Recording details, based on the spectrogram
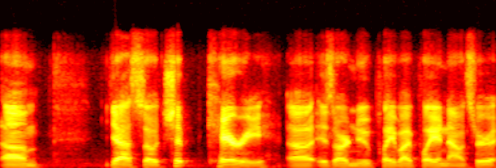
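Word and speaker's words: Caray: uh at the time I pronounced it chip Correa and I said he was the grandson grandson of Londonderry Harry coray now I deserve a slap in the face because that's Harry Carey uh I can't believe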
